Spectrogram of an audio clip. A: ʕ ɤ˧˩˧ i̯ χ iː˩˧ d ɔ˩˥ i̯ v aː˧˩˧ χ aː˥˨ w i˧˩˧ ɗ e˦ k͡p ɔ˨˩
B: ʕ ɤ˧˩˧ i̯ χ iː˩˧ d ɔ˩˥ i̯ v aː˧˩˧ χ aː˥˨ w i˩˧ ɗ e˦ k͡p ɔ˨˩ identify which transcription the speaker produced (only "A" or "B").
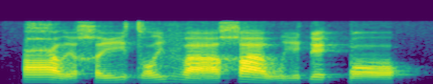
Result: B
